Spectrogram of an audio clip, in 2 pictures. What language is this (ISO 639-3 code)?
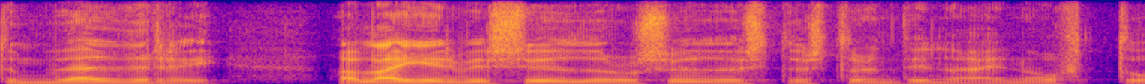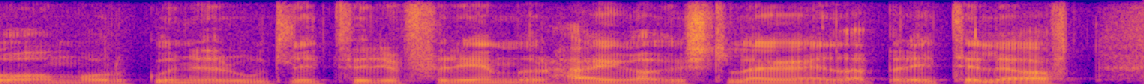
isl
